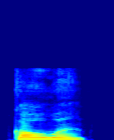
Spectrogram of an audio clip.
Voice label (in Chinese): "高温", Chinese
